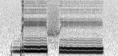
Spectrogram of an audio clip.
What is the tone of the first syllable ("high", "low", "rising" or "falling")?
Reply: high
